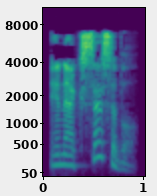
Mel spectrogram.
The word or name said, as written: inaccessible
